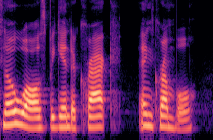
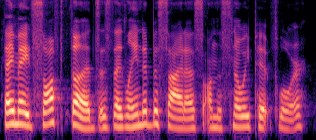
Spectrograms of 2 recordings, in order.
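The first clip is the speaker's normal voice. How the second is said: ordinary delivery, nothing marked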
